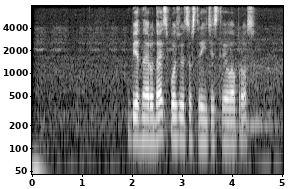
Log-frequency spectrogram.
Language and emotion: Russian, neutral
